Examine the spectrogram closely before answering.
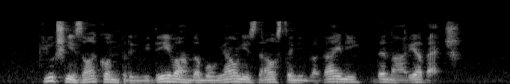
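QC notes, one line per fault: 3.08–3.26 s and 3.55–4.4 s, speech cut by the noise suppressor: the suppressor mistook quieter stretches of speech for background and pulled them down with it, by about 18 dB and then about 19 dB, so roughly a few hundred milliseconds of speech come out swallowed and faint.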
